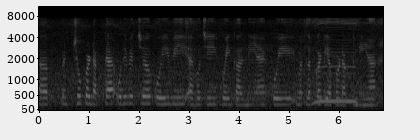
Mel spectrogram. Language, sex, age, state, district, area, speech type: Punjabi, female, 18-30, Punjab, Bathinda, rural, spontaneous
